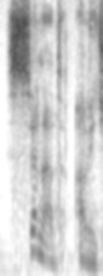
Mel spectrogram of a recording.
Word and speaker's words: Senad Alic: En met wel Sinat Alic. Zeg ik het goed? Sinat Alic. – Senat Alic. – Senat Alic. Welkom.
